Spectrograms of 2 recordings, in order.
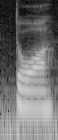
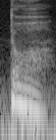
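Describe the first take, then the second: First: The word has a plain, level tone. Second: The word has a low, breathy tone. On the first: It means to kill. "with like no tone" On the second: It means to die. "that's like a low aspirated"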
